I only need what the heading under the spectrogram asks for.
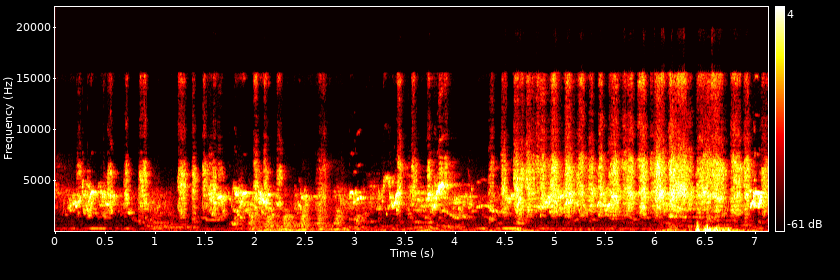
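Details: Several budgies chatter while feeding and passing food to one another, a busy stream of high, scratchy chirps and warbling notes with short sharp clicks, growing denser and louder toward the end, over a faint low hum.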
